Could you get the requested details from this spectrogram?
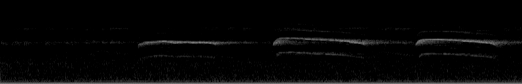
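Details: At a northern goshawk nest in Riga, Latvia, a young female visits the nest. Three drawn-out, thin, slightly falling whistled screeches come about every one and a half seconds over a steady low hum. Her male siblings are also heard later.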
